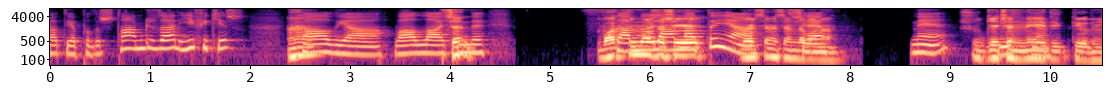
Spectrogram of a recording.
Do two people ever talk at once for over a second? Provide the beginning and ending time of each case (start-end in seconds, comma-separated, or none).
5.5-7.7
